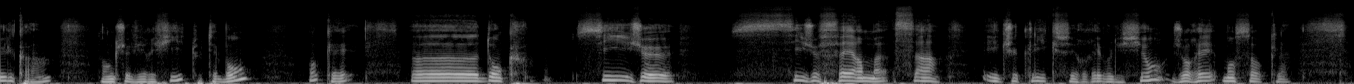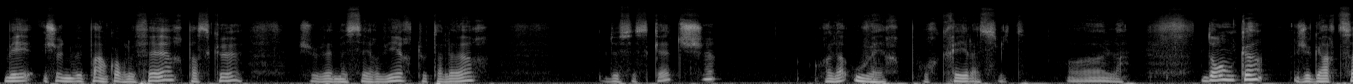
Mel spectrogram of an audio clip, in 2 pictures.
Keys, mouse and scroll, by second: 0.3 right click, 8.7 click, 11.1 click, 13.5 click, 15.2 click, 15.9 scroll up 2, 16.4-17.0 right drag, 18.1 right click, 18.9 click, 20.0 click, 21.4 Delete, 24.2 click.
